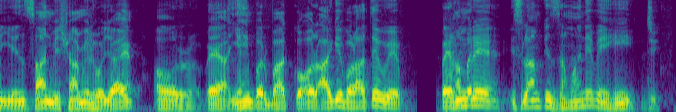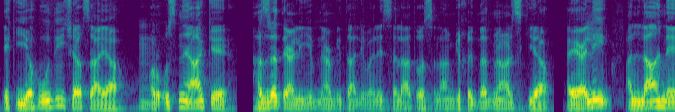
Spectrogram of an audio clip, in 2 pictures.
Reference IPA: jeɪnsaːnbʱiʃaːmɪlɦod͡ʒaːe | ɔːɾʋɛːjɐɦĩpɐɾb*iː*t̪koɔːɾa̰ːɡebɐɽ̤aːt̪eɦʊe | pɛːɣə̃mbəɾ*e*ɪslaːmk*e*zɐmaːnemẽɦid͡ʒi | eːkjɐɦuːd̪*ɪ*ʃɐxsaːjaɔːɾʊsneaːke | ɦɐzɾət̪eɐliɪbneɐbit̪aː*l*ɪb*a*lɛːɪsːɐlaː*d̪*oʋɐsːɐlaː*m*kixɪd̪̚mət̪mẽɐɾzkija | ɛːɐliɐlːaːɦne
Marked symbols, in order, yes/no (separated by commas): no, yes, yes, no, yes, no, no, yes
